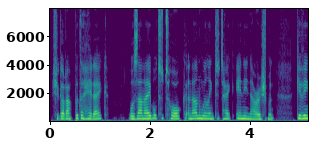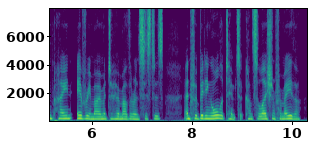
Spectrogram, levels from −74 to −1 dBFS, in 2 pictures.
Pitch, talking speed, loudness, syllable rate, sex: 190 Hz, 190 wpm, -18 LUFS, 6.2 syllables/s, female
